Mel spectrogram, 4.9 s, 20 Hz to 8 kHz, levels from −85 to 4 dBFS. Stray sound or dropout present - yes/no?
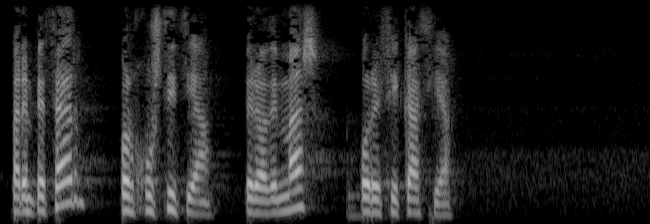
no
